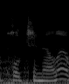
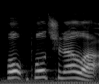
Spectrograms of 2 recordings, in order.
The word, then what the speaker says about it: Pulcinella: I wonder how Pulcinella will respond this time. Pulcinella, I said it right when I said his name the first time. I definitely said that, not Pulcinella.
